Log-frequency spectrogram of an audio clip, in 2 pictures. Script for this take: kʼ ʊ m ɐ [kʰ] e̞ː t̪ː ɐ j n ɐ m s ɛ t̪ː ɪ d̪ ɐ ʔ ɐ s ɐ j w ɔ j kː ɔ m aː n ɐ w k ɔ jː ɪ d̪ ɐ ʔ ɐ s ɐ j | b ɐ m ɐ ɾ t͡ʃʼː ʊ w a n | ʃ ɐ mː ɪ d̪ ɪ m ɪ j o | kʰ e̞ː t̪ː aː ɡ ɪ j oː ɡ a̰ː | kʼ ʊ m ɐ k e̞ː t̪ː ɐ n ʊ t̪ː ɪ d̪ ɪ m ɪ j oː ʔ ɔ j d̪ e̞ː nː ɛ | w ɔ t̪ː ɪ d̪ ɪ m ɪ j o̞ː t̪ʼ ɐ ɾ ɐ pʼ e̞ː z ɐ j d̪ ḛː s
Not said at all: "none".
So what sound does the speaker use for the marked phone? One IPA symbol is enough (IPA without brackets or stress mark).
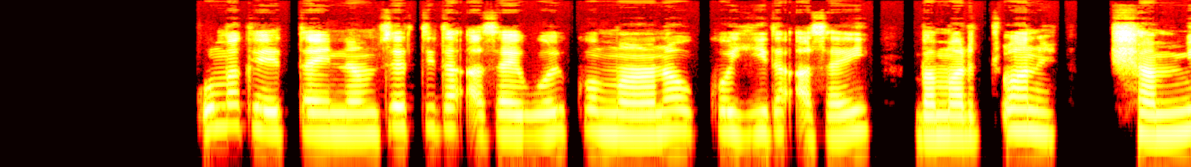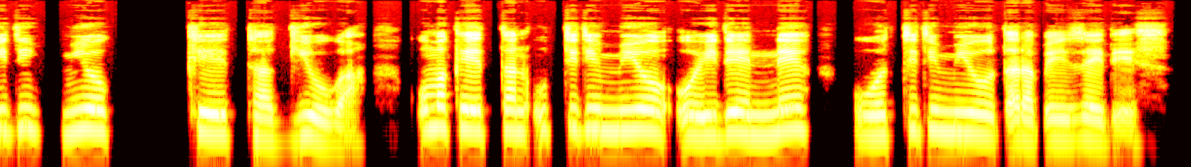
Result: k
